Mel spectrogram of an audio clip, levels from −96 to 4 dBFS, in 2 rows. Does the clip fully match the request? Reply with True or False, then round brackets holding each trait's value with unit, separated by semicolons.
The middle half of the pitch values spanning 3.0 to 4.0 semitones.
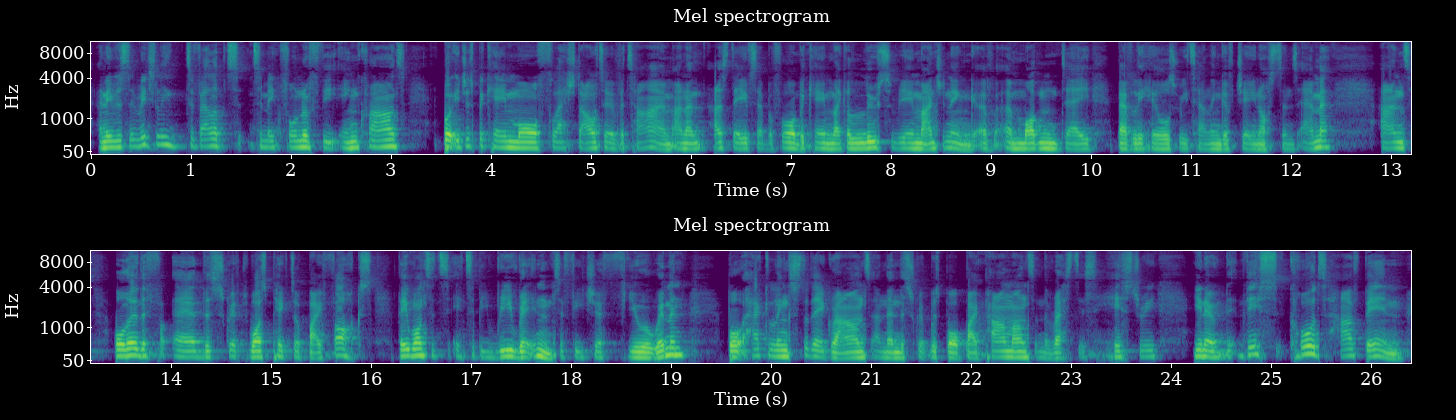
True (3.7 semitones)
